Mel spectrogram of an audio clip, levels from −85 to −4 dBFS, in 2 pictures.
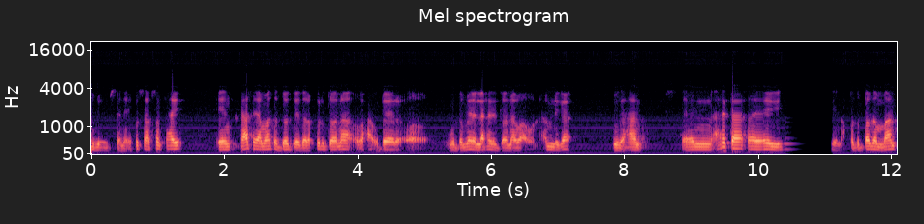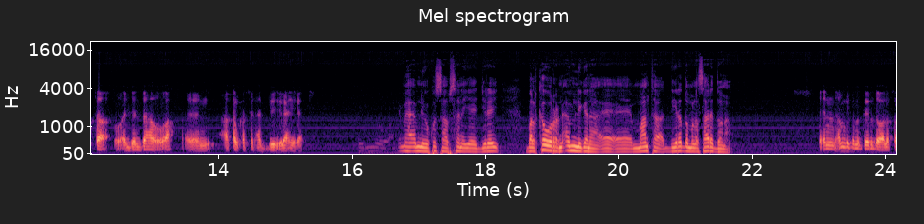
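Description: Around 9.65 to 9.76 s and again 9.98 to 10.09 s there are two short stalls from a late packet: the jitter buffer ran dry, so the last bit of sound gets stretched about 86 and 90 ms with a slight buzz or dip, then picks up right where it left off.

Right after, from 10.41 to 11.12 s, comes a call audio freeze. The sound hangs on as a fading buzz or hiss, then goes silent for about 0.45 s, roughly 0.69 s added in all with nothing lost. Most likely packets got held up in transit and the buffer emptied.

Then there's jitter buffer speed-up at 14.25 to 16.72 s and 22.04 s to the end. The receiver snips tiny pitch-period slices to shed the built-up delay, around 150 ms in each stretch, so the audio runs 6 to 7% fast at the same pitch and feels a bit hurried.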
